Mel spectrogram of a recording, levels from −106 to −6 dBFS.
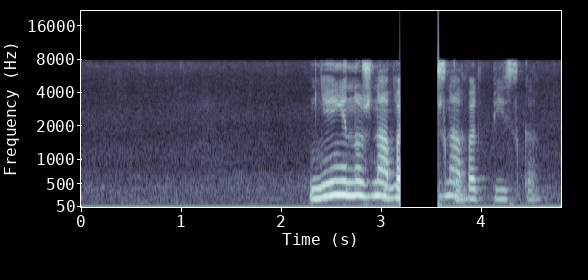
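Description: At 3.01 s a doubled audio track begins and runs to the end of the clip. A second copy of the speech enters abruptly. It trails the original by roughly 0.7 s and sits about 5 dB quieter. It is full-band and dry, with no decay or room colour. This likely comes from the signal being captured twice, once through a slower path, or from an edit leaving two copies out of step. The result sounds like a flat echo.

From 3.18 s to 3.57 s comes an audio dropout to silence. The speech cuts out mid-flow and then returns. The gap lasts about 0.39 s. It is silent, with no room tone underneath. Whatever was spoken in that span is lost. The likely cause is a brief loss of input, such as a disconnected device, a failed link or a stray mute, while the recorder kept writing silence.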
